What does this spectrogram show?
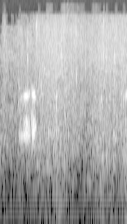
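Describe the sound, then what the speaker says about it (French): A single short frog croak in a VR forest video game sounds faintly against quiet background noise. "J'entends des grenouilles mais je les vois pas."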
